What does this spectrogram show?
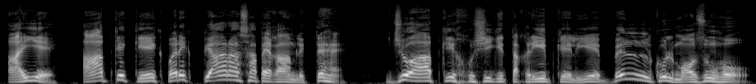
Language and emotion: Urdu, happy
